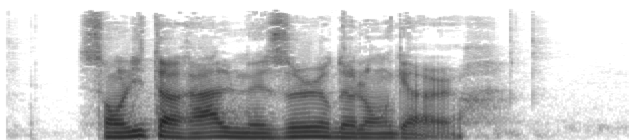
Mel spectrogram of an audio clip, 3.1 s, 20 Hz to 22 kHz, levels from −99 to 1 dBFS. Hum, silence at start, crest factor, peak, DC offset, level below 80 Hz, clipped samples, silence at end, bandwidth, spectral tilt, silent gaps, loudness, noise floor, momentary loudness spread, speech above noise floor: none; 0.4 s; 18 dB; -4 dBFS; under 0.1%; -54 dBFS; under 0.1%; 0.8 s; 15.5 kHz; -6.5 dB/octave; none; -20 LUFS; -66 dBFS; 12 LU; 47 dB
